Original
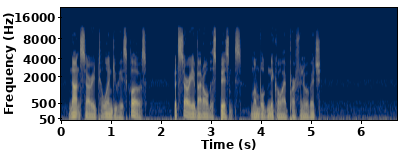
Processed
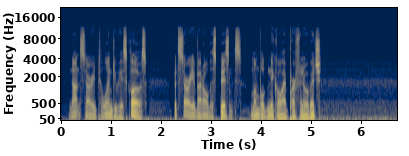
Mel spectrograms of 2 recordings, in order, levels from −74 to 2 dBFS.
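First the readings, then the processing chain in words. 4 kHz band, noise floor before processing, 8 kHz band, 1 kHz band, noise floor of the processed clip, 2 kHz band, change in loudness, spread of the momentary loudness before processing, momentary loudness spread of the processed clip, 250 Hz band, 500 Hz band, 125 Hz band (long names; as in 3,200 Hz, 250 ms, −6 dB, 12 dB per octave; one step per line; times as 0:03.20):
+8.5 dB, −59 dBFS, +6.5 dB, +5.5 dB, −48 dBFS, +7.0 dB, +7.5 dB, 9 LU, 8 LU, +7.5 dB, +8.0 dB, +8.0 dB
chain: automatic gain control gain up to 16 dB
level −1 dB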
